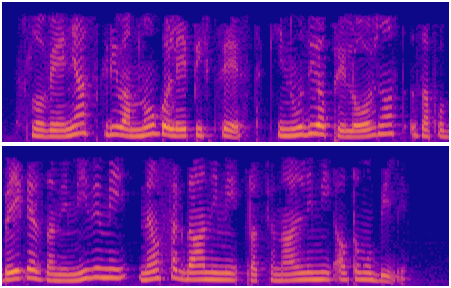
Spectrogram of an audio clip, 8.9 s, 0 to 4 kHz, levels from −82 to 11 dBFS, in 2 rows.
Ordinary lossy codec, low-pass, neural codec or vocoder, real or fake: MP3, 24 kbps; 3.6 kHz; none; real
